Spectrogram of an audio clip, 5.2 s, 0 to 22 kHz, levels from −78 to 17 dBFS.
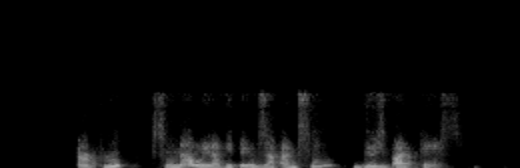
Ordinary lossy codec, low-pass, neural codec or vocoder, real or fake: Opus, 32 kbps; 9.9 kHz; codec, 44.1 kHz, 0.9 kbps, DAC; fake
